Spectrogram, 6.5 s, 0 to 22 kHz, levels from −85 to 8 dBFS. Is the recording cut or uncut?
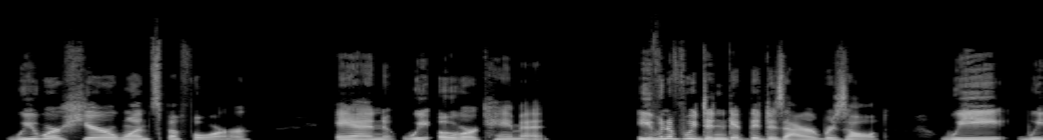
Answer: uncut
